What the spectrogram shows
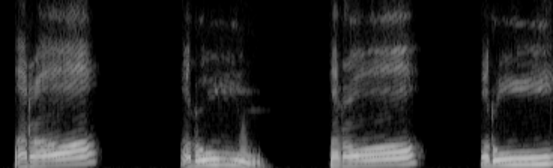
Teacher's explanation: apakah dia fathah atau damah atau kasrah kalau fathah atau damah maka dia dibaca tebal ya dinaikkan pangkal lidah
